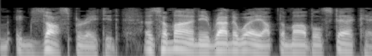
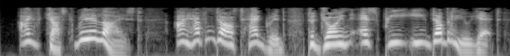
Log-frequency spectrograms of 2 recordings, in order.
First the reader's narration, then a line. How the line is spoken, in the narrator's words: said brightly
